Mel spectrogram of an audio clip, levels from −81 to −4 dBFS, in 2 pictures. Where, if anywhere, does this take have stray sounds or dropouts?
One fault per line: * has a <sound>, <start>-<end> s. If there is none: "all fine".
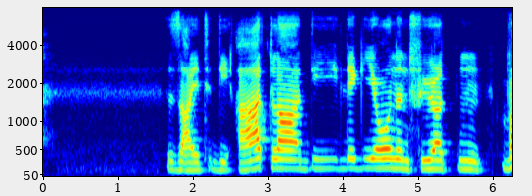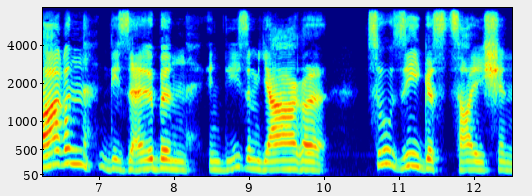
all fine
